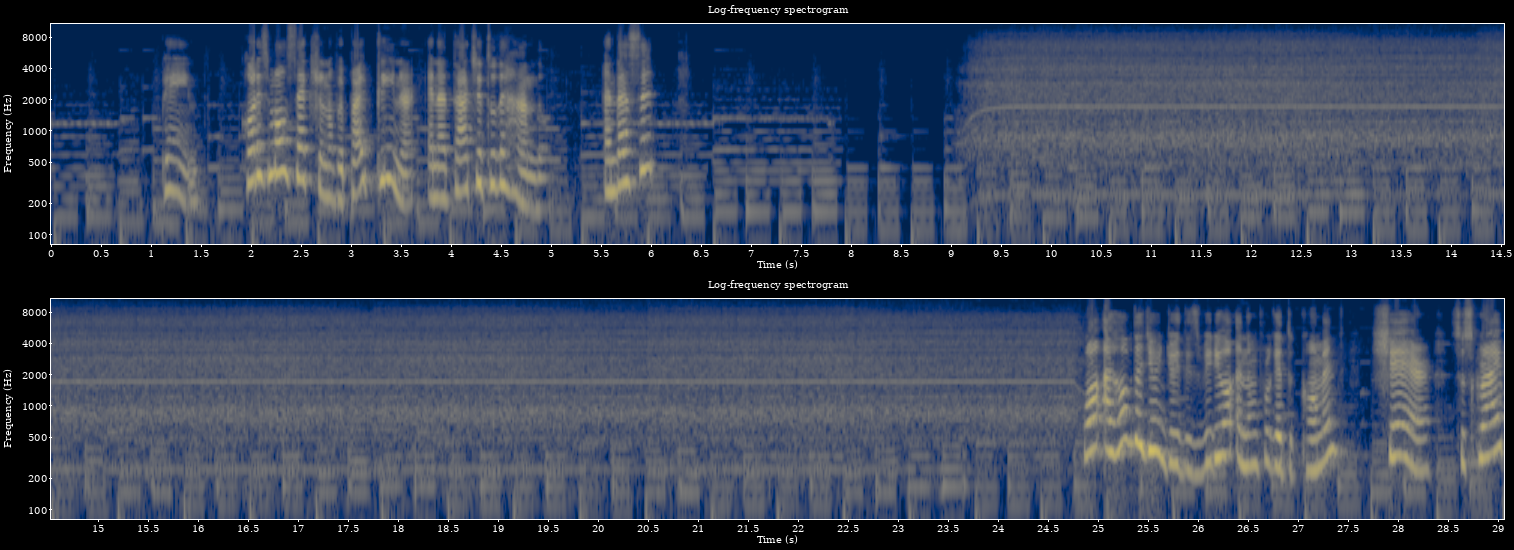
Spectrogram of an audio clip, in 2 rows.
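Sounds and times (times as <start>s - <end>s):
background music with beat: 0.0s - 3.9s, 4.6s - 24.9s
hair dryer blowing: 9.0s - 25.9s.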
